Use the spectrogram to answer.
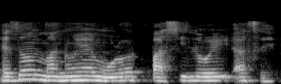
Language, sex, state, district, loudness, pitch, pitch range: Assamese, female, Assam, Kamrup Metropolitan, -14 LUFS, 180 Hz, 175-190 Hz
